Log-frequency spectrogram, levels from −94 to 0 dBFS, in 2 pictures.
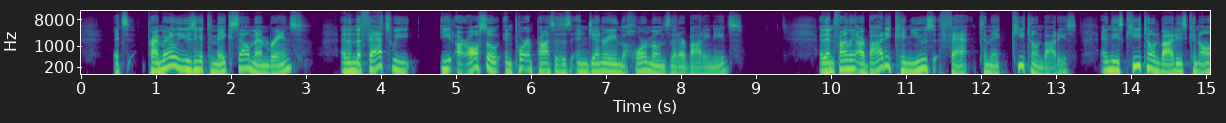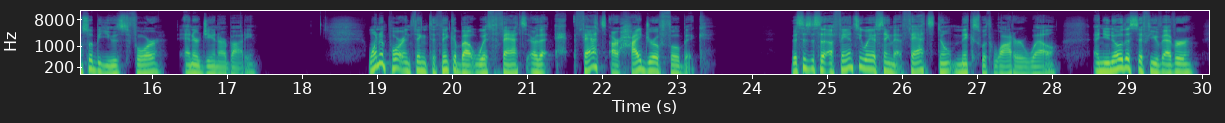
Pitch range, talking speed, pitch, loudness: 120-160 Hz, 170 wpm, 135 Hz, -23 LUFS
